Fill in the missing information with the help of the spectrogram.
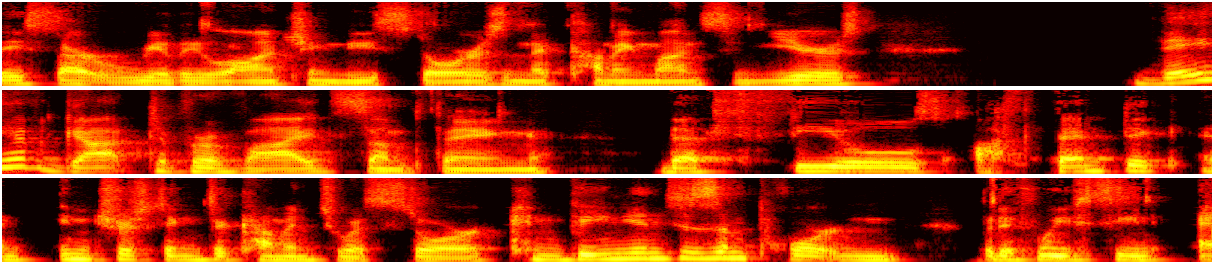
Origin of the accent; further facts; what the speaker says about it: Pennsylvania, United States; it was Wegmans growing up in Pennsylvania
